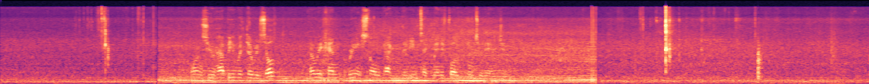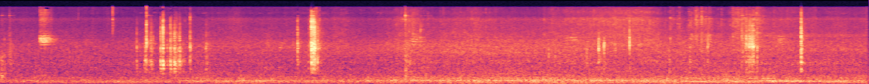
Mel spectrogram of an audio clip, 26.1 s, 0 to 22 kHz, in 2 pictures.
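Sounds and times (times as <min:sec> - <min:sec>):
tools and parts clicking: 0:14.7 - 0:16.2.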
